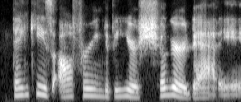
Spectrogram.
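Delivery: hushed whisper. In a role-play scene, one character whispering to another, whispering. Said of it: "She whispers".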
